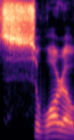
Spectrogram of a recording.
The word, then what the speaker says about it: Saguaro: I am sitting in the Saguaro Hotel in Phoenix, Arizona, and it's pronounced Saguaro, but it looks like Saguro.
